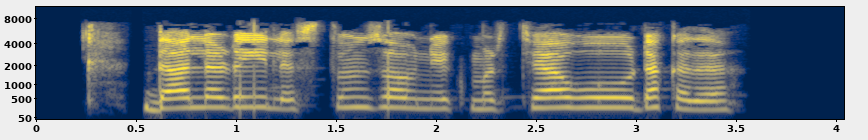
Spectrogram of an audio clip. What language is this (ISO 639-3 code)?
pus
